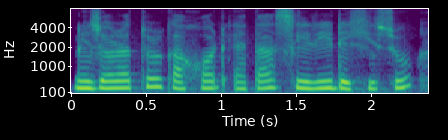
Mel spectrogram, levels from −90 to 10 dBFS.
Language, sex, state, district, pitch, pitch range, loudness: Assamese, female, Assam, Kamrup Metropolitan, 240 Hz, 230-250 Hz, -14 LUFS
